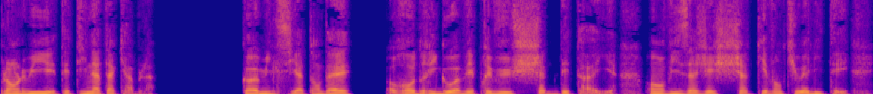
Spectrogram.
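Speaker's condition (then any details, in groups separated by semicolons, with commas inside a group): No condition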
